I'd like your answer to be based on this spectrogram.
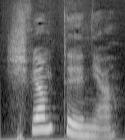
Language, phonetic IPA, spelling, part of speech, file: Polish, [ɕfʲjɔ̃nˈtɨ̃ɲa], świątynia, noun, Pl-świątynia.ogg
